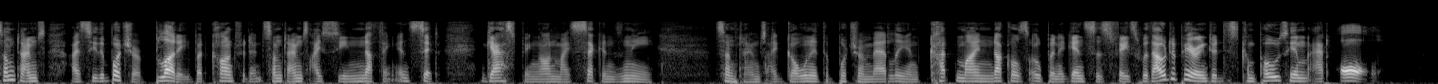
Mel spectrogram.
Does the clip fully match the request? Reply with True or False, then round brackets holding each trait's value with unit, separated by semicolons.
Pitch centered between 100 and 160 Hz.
True (135 Hz)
